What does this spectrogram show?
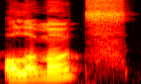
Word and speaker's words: Olomouc: Also, so that's from the Olomots is how it's pronounced. Olomouc, I always said it, but that's the alternative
